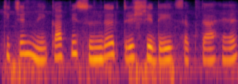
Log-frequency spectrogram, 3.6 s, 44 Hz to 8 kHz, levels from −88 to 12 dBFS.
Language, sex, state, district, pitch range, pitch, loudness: Hindi, female, Bihar, Kaimur, 200-245 Hz, 215 Hz, -17 LUFS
